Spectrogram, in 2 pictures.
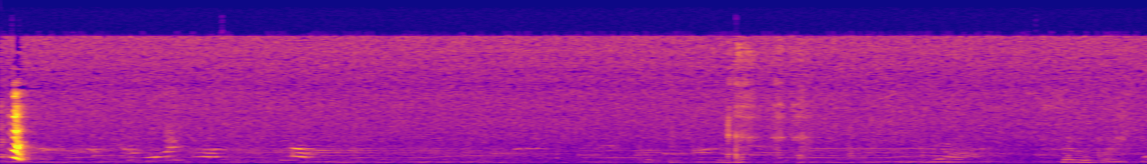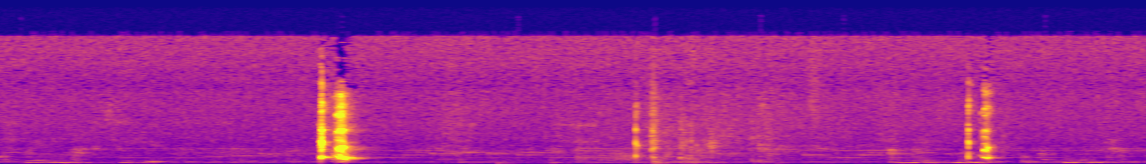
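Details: Male with a few sudden, sharp voiced hiccup gulps over soft background music and talk: hiccups.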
